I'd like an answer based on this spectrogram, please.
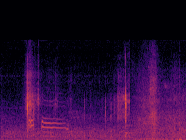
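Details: Street-dwelling grown kittens begging for food and squabbling over it give a short, bright meow followed by a brief wavering mew, with faint clicks and rustles in the background.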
